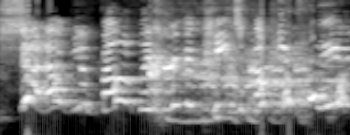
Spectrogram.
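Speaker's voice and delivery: loud, high-pitched outburst with laughter; shocked disbelief. Real, not acted. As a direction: shriek it in amused disbelief. Shocked that friend slept through it.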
